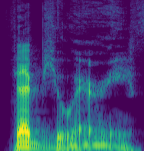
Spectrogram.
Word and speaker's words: February: Can we take that R out? It's not quite a silent R, but also no one really says the R exactly. February.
